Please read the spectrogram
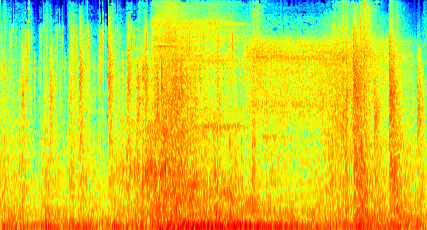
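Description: Sound-effect gear mechanism: ratcheting clicks and clanks of turning metal gears, about three a second. About two seconds in, a louder sustained mechanical rush with a deep rumble swells up, and two sharp clanks land near the end.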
